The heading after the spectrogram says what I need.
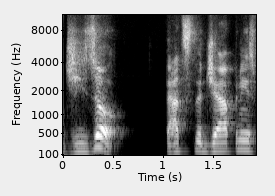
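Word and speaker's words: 地蔵: iconographic of this uh in japanese he's called jizo that's the japanese pronunciation of d zhang of those characters and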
